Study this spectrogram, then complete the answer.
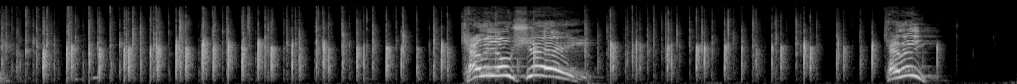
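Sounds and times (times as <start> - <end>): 
audience applause welcoming a performance poet at a poetry event: 0.0 - 5.0, 5.7 - 9.4
speech: 4.7 - 6.0.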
